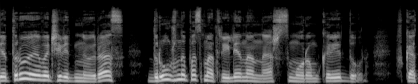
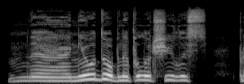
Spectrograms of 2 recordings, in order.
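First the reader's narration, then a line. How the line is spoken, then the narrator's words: Muttered by ghost. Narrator (Russian): пробормотал призрак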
